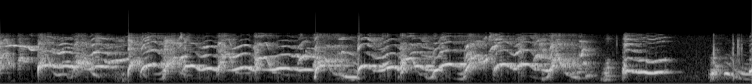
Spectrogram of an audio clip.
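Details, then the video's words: Small pack of four pet dogs (shih tzu/poodle, Pomeranian, Chihuahua, Lhasa apso/pug) howling in chorus; tangled sliding howls and yelps overlap densely, then trail off into a few separate wavering notes with brief pauses near the end. "Small pack howling"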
